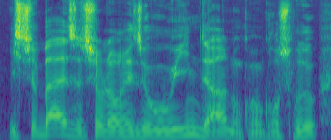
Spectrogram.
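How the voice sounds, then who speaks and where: Here the crypto host speaks at medium pitch and a quick pace, with no echo. He's doing a relaxed screen-share walkthrough of apps in a French accent, chatting away with fillers and "hein" and addressing his audience as "tu."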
